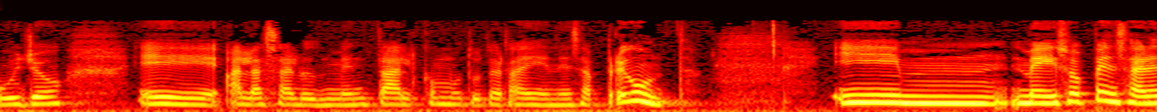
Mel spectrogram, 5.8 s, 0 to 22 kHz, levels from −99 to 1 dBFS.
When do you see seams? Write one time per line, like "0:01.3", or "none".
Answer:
0:01.1
0:02.5

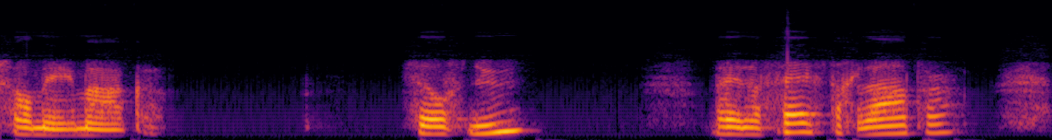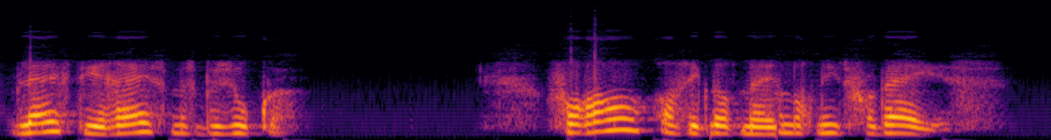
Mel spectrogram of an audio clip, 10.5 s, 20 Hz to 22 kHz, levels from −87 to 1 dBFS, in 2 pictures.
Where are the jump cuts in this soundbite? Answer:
0:04.3
0:06.2
0:08.8
0:09.1

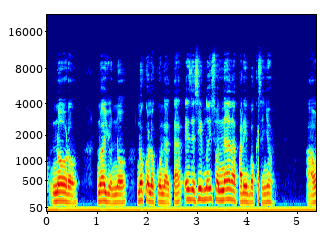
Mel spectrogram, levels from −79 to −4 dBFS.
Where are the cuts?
0:04.2

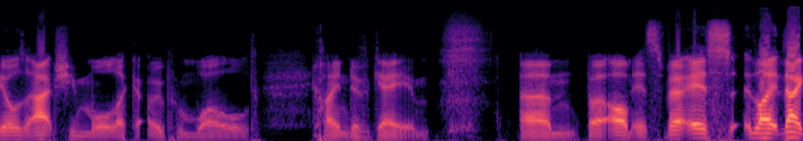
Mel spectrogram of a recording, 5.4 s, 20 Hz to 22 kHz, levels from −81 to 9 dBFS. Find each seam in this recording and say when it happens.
0:02.1
0:04.2

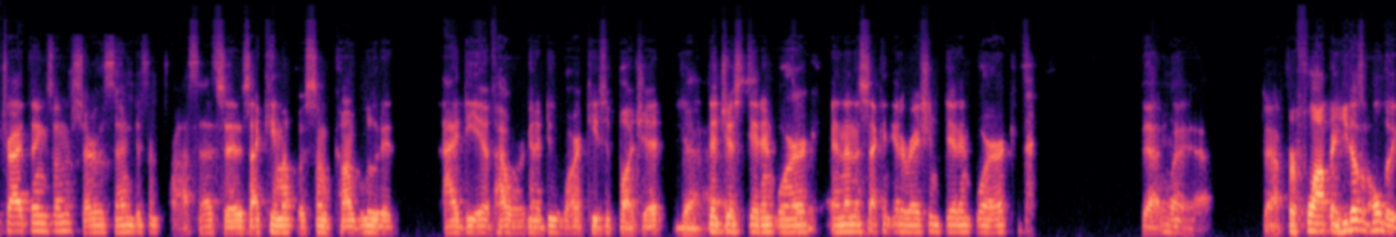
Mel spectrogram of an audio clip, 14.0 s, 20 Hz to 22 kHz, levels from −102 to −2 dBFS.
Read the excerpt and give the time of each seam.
none

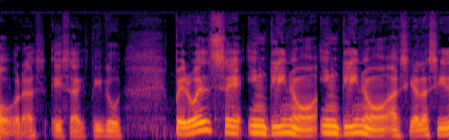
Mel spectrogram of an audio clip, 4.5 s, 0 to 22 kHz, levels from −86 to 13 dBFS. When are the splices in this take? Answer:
0:03.2

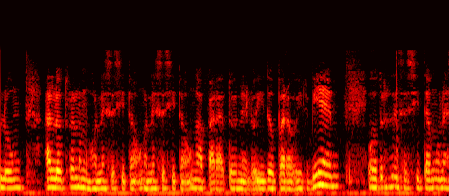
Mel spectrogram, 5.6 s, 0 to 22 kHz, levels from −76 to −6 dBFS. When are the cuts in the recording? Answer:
0:01.8
0:04.6

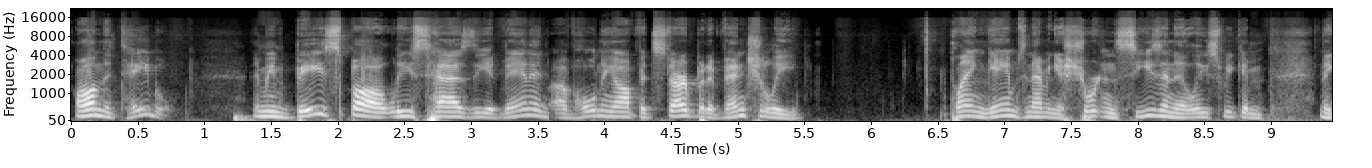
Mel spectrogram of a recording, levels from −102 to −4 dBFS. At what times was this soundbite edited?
0:03.6

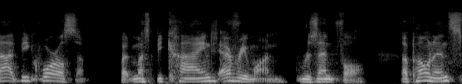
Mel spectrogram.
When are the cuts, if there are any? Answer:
0:02.2
0:03.0

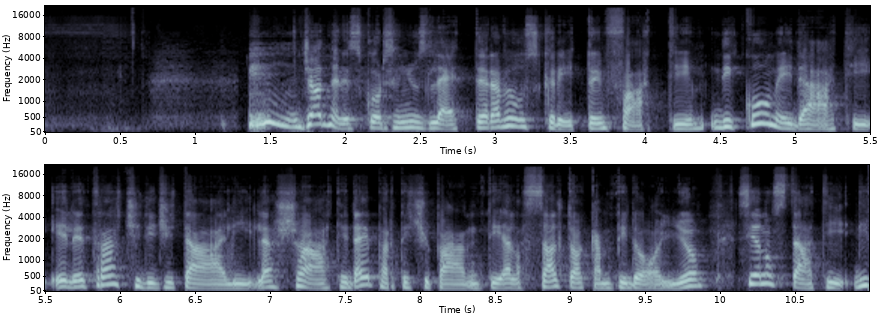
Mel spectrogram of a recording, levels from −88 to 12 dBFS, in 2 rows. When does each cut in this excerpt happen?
0:01.3
0:10.1

